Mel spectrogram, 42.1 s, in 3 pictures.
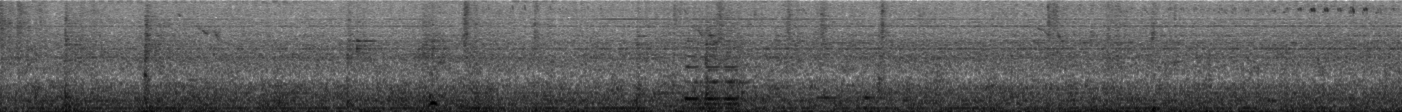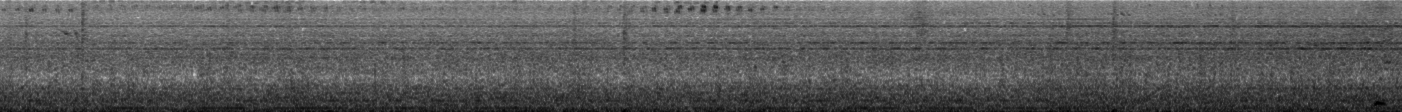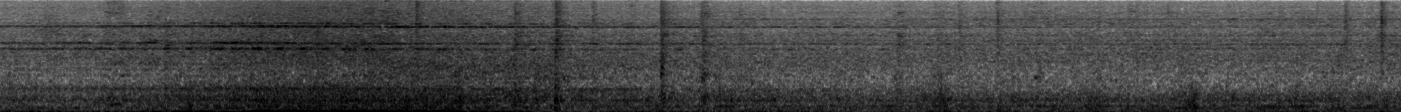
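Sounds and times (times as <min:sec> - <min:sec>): train rumbling on rails: 0:00.0 - 0:42.0
high-pitched wheel squeal: 0:22.4 - 0:37.6.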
